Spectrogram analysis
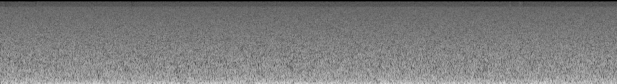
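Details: Simulated pink noise for tinnitus sound matching and frequency testing: a steady, even hiss, for comparing with hissing or static-like tinnitus.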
